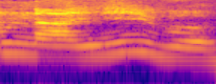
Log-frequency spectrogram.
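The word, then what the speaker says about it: naïve: So for example look here naive and noel okay so for naive we are saying a and e separately that's why the axon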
